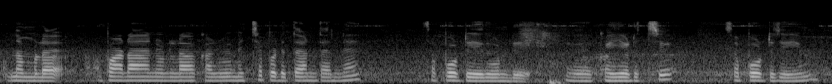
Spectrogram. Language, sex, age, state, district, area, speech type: Malayalam, female, 60+, Kerala, Thiruvananthapuram, rural, spontaneous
